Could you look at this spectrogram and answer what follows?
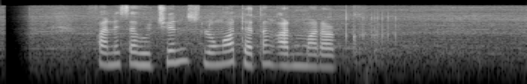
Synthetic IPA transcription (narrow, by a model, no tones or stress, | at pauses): fanisaɦud̥ʒ̥ɪ̤nsluŋɔd̥ä̤t̪əŋarmaɾak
